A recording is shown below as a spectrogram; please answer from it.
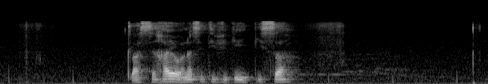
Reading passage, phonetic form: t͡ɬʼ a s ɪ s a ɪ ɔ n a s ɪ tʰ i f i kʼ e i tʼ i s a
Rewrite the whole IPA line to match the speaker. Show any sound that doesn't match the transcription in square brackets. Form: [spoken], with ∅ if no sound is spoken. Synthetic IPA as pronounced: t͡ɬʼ a s ɪ [χ] a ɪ ɔ n a s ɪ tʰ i f i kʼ e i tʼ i s a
